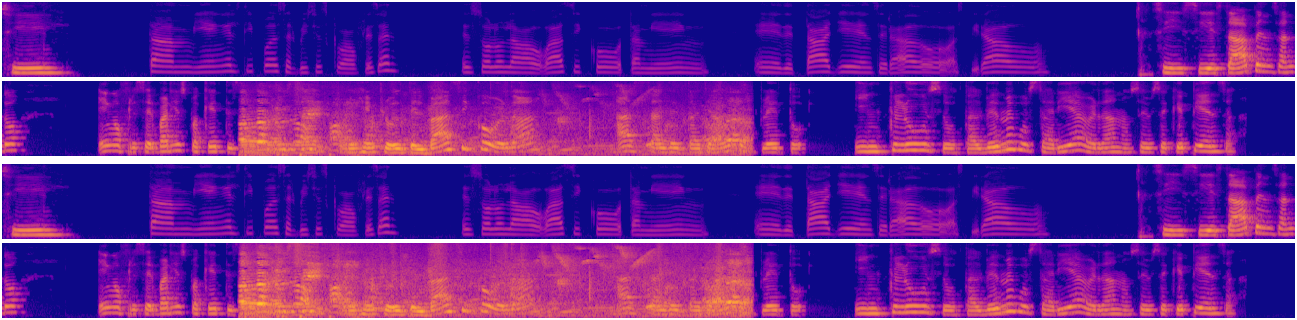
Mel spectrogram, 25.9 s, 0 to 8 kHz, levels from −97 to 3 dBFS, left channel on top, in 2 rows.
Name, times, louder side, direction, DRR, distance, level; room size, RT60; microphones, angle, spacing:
voice 1, 0.0-0.6 11.5-13.2 13.9-18.4 19.1-21.0 21.5-25.3, left 1 dB, 10° left, 0.3 m, -29 dB
voice 2, 1.5-4.0 4.6-7.1 7.5-10.5, right 1 dB, 15° right, 5.6 m, -56 dB
sound 1, 15.3-20.5, right 5 dB, 60° right, 0.6 m, -27 dB
head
